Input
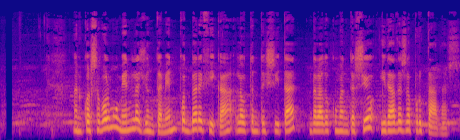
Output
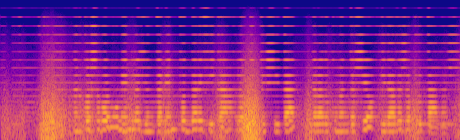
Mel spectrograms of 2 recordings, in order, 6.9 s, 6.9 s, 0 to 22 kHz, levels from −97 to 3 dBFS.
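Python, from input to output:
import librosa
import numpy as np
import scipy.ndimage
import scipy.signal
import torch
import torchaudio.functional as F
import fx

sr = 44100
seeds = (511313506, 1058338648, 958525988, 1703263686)

y = fx.freq_snap(x, sr, grid_st=4)
y = fx.dmg_wind(y, sr, seeds[0], corner_hz=630.0, level_db=-30.0)
y = y * librosa.db_to_amplitude(4.5)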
